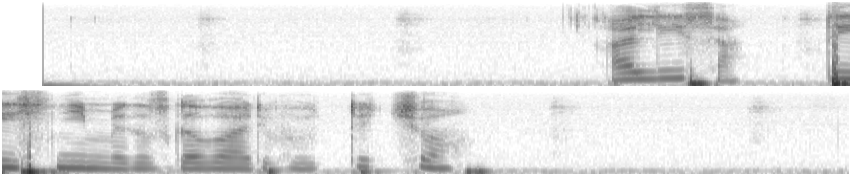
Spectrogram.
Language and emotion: Russian, neutral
